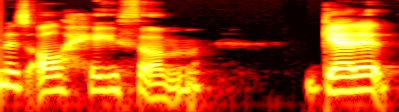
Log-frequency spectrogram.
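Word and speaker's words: Alhaitham: I mean, his name is Alhayam. Get it? Pronouncing his name kind of sounds like I'll hate them.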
